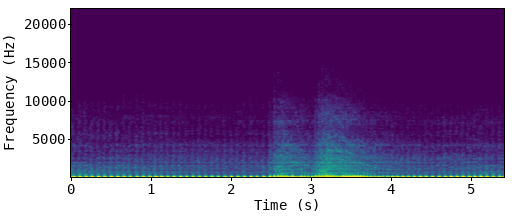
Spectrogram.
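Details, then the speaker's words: 2024 Triumph Speed 400 single-cylinder with 131 miles; deep, even thump at idle, a quick clean rev blip, then back to a steady beat; classic thumper sound, healthy. "Really that classic thumper sound, that big single cylinder."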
